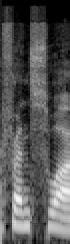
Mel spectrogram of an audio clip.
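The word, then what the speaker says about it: François: um leave it to Miriam franois who or franois I'm sorry the S is silent I do not speak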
